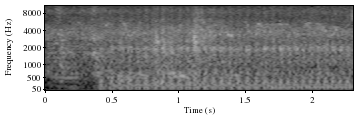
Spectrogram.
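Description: A motor running at a steady pitch, its low hum coming in about half a second in.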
